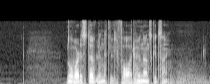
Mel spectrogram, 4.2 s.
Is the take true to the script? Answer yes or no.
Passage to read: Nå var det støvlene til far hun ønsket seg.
yes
